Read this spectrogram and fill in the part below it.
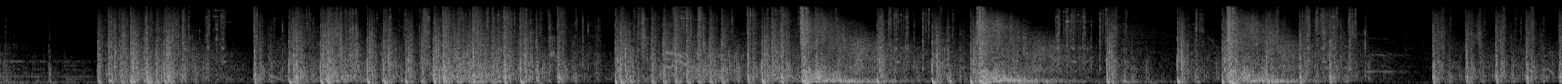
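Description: Rifle shots crack rapidly, echoing loudly.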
